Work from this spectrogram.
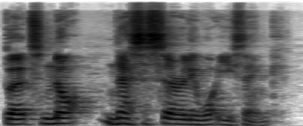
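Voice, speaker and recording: A man's voice: fairly high pitch, fairly quick. Emphatic man explaining his story. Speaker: guest author of fan fiction. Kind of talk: casual interview chat about his own story.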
